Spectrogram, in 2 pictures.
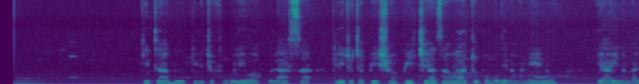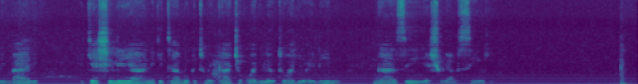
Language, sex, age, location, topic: Swahili, female, 25-35, Dar es Salaam, education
